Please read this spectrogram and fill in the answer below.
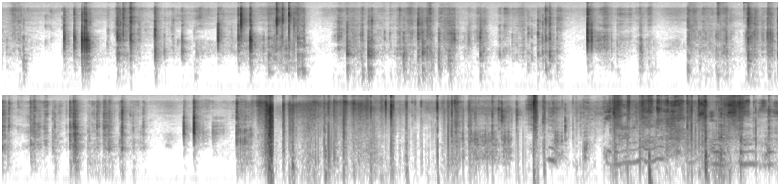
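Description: Small objects being taken out and handled: irregular clicks and knocks, then a continuous crinkling rustle of packaging over the last six seconds or so.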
